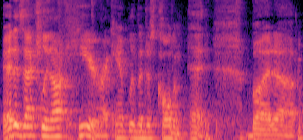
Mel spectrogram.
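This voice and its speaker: A man at mid pitch chats loosely as a podcast host. He wanders through his stories with plenty of "uh" and "like", often breaking into laughs. The recording sounds roomy and echoey. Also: big pitch swings, fairly quick. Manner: rambling, filler-heavy storytelling with frequent laughter. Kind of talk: casual chat. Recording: roomy echo.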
